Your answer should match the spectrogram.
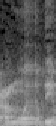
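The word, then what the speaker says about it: عمد: Itu dibaca fi umud, bukan fi amadim mumaddadah. Nah, insyaallah mudah ya.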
